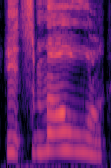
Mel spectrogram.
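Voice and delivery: high, loud scared squeak. Acted. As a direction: squeak out in fright. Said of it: "Twirly squeaked".

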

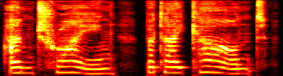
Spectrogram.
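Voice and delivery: very high, small, timid voice; nervous little bee, high-pitched; trembling little bee. A narrator's reading. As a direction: plead meekly in a tiny high voice. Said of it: "he trembled".

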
